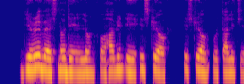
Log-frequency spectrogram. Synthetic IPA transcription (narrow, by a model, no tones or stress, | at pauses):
diɹebɛsnodeelõnfɔɦavĩŋehistɹiɔf | histɹiɔfotalitʰi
